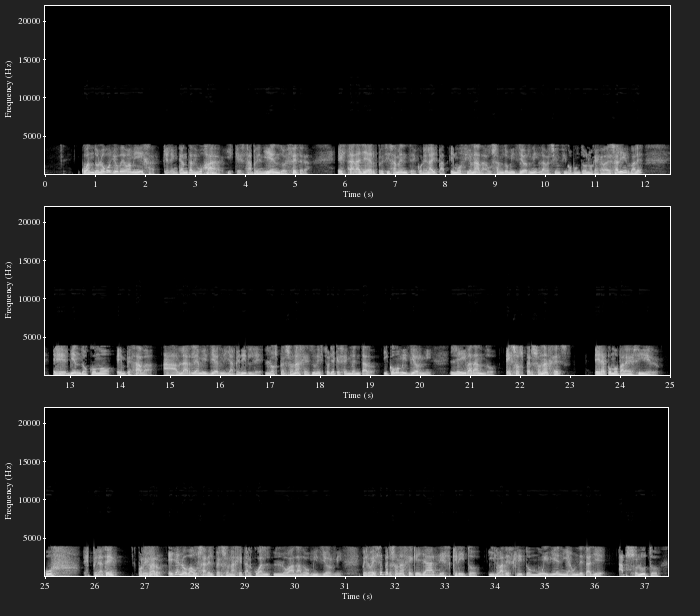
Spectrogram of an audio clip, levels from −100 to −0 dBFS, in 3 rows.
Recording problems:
garbled, watery; badly; nothing above 4 kHz

